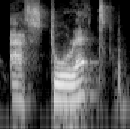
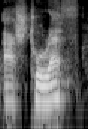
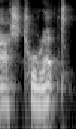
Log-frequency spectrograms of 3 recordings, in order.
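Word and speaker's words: Ashtoreth: turret or ask turret as a distortion of ash that it seems and it said that probably because the last two syllables have been pointed to vowels and that gives us where is it Bosch F which is one of the words for abomination so we start to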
